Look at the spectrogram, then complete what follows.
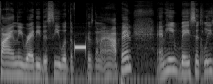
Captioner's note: beep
